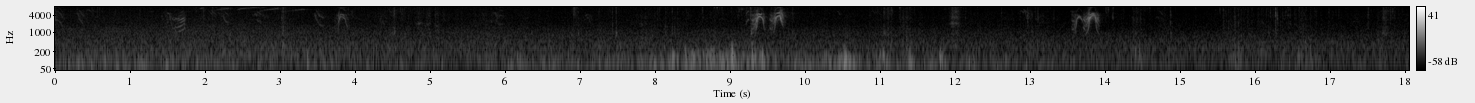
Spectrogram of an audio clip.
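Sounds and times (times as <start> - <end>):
small birds chirping: 0.0 - 6.2, 6.9 - 11.6, 12.6 - 15.0.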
